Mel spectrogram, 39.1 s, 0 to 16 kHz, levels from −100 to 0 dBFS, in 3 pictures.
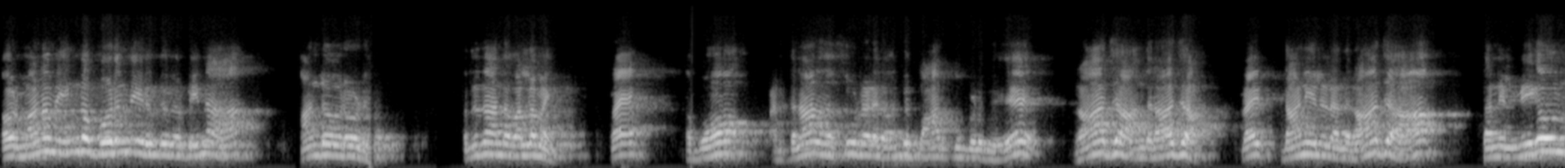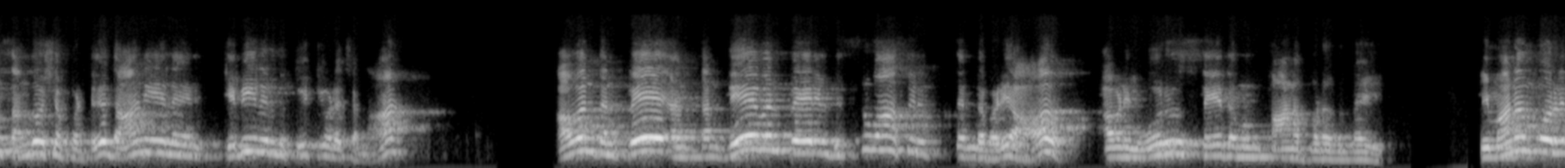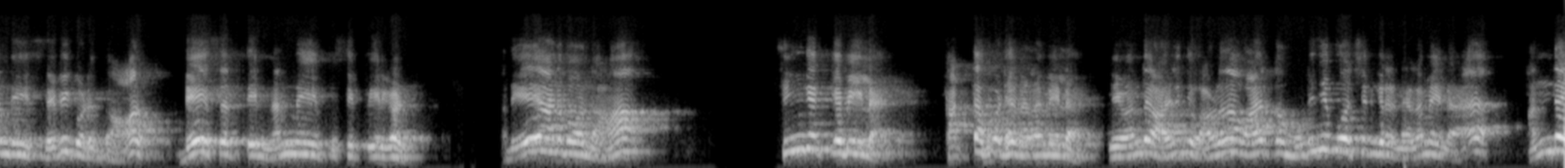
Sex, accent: male, native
